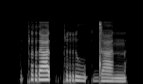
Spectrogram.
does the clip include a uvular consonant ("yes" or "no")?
no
